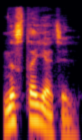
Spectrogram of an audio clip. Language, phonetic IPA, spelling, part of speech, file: Russian, [nəstɐˈjætʲɪlʲ], настоятель, noun, Ru-настоятель.ogg
- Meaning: prior, abbot, father superior (superior or head of an abbey or monastery)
